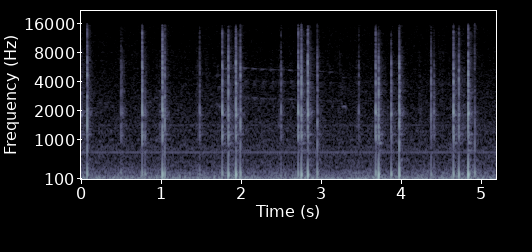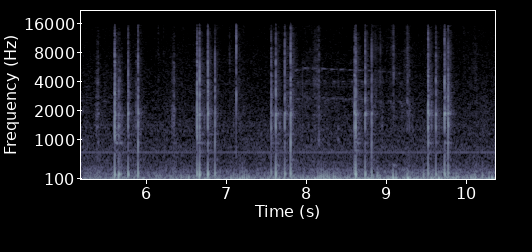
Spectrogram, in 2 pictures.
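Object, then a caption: Small hollow metal tin. A small, hollow, cylindrical metal popcorn tin with a printed winter scene is held upright and tapped on its side with fingertips and nails. The result is a quick, irregular run of short, dry, clicking taps with very little ring, over a low rumbling background and a faint steady hum.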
